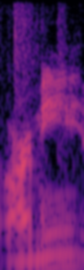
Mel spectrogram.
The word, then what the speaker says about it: R_me: But yeah, the the name is just uh this guy's name is R_me, pronounced army because he's an army necromancer.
